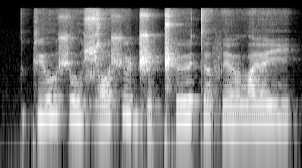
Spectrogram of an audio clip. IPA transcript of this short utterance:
kʲ o u̯ ʃ o u̯ ʑ ɔ ʃ y ɖ͡ʐ ø ǁʰ ø t ə f e y̯ lˠ e i̯

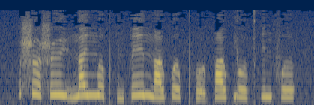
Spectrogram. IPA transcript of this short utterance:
ʂ ɤ˥˩ ʂ ɻ̩˥ y̰˨˩ n̪ a˥ ɪ̯ n̪ ɤ˥˩ pʰ i˩ n p e˥ ɪ̯ n̪ ɑ˧˥ ʊ̯ p ɤ˧˥ pʰ o̰˨˩ ʊ̯ p ɑ˥ ʊ̯ p j o˥˩ ʊ̯ t̪ʰ i˥ n f ɤ˥

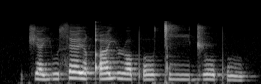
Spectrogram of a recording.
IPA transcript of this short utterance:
t͡ʃ æ j u s æ j qʼ æ j ɹ ɒ pʼ oː ǀ iː d͡ʒ o pʼ u

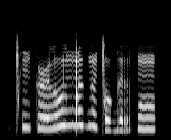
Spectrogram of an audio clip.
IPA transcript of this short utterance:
ǀʰ ĩ˨ k ə˞˨ l o˦ l ŋ͡ǃ ə˦ ɡ ə̃˦˨ ǀ o˨ ɡ ə˨ r p õ˦

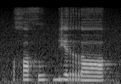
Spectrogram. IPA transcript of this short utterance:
x ɒ h u p bʲ æ r ɒ

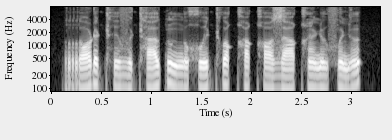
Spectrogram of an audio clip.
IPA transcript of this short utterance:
r ɔ ɽ ɘ ʈʰ ɪ v ɪ ʈʰ a tʷ ĩ ŋ ə χʷ i ʈʰ u qʰ ɯ qʰ ɔ z a qʰ ĩ ɳ ɯ f ə̃ ɖ ə̃

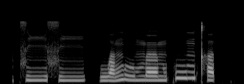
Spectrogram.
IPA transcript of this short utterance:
t͡s iː˧ s iː˧ | w ɐ˨˥ ŋ uː˨˧ m œː˧ m k uː˥ m kʰ ɐ˧ t̚

